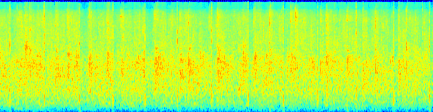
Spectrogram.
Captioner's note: applause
